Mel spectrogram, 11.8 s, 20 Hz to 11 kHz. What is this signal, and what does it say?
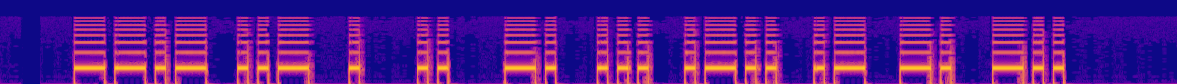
Morse code, heard as a keyed tone, about 12 wpm, spaced as for 10 wpm, 660 Hz. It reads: QUEINSLAND
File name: cw / pseudo worden(10)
